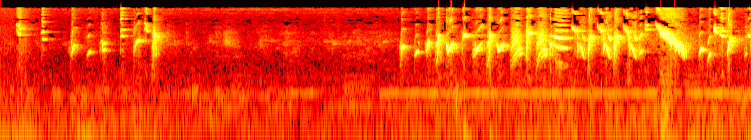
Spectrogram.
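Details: Singing European goldfinch from Morocco, a bird-training recording: a few scattered chirps, a quiet pause, then a dense, fast tinkling and twittering run; a faint steady low hum underneath.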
